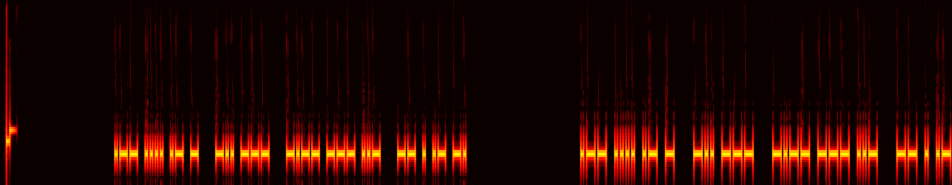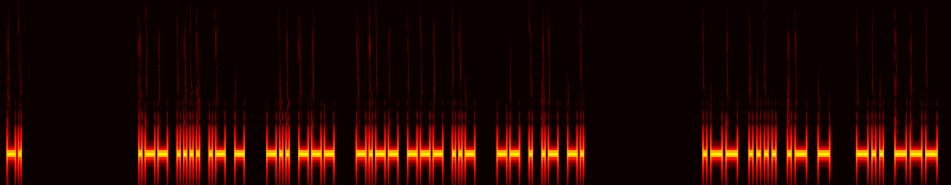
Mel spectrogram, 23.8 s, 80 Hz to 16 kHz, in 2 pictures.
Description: Morse code, heard as a keyed tone, about 31 wpm, 700 Hz. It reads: WHAT DO YOU MEAN WHAT DO YOU MEAN WHAT DO YOU MEAN WHAT DO
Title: Speed-Racing - Sets of 4 Words 25wpm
